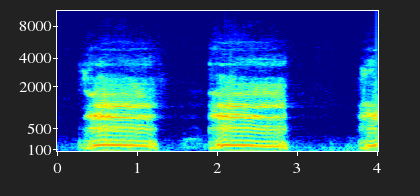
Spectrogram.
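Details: Wildebeest vocalizing with drawn-out, droning moan-grunts of about a second each, separated by short pauses, deep and buzzy with strong harmonics, no other sounds clear.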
